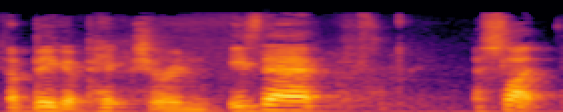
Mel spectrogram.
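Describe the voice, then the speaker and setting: A man's voice: on the high side, sing-song, moderate pace, darkish tone. A man co-hosting a football podcast, asking questions and joking in a dry way. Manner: dry, jokey, asks questions. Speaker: podcast co-host. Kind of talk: casual football podcast chat.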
